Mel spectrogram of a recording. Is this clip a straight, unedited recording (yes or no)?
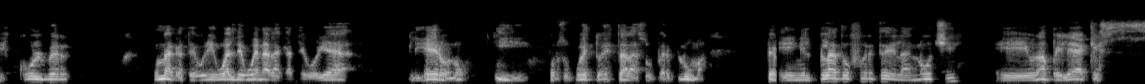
no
